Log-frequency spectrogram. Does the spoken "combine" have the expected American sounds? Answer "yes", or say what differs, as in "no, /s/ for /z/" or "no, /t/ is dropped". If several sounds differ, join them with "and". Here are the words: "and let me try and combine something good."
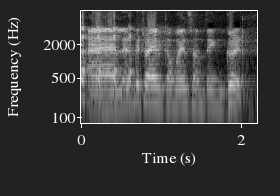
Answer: no, /b/ is dropped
